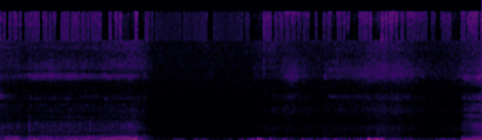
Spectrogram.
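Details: Dog snoring: one drawn-out, low droning snore with a steady nasal hum lasting about a second and a half, then soft rumbling breaths and the start of another snore.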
